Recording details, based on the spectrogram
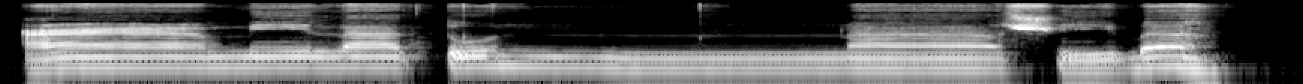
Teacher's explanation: sukun atau tanwin bertemu dengan huruf nun mim wawu atau ya' berdengungnya itu kurang lebih dua harokat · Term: Idgham Bighunnah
